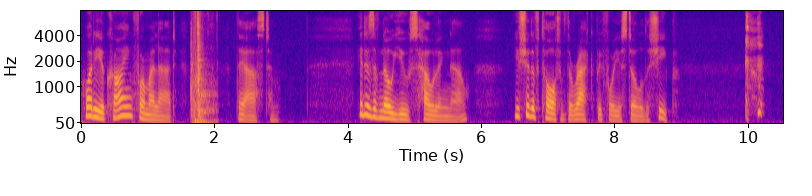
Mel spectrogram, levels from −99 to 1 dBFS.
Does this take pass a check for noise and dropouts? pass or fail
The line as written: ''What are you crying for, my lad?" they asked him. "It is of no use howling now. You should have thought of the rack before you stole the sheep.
fail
